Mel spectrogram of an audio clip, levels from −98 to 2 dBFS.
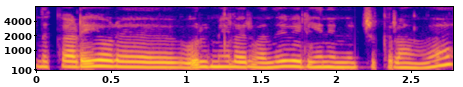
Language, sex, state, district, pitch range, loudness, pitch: Tamil, female, Tamil Nadu, Nilgiris, 225-250 Hz, -13 LUFS, 235 Hz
